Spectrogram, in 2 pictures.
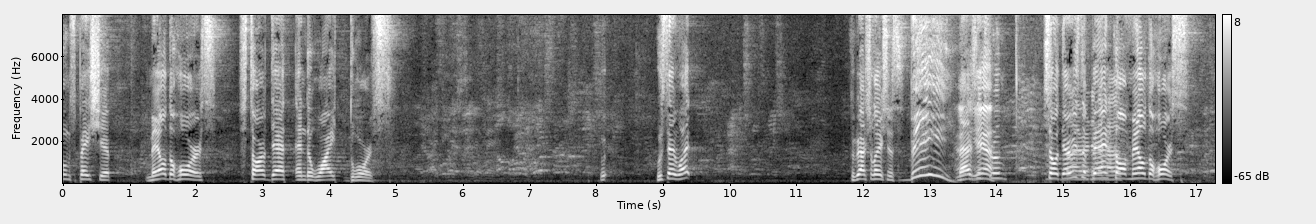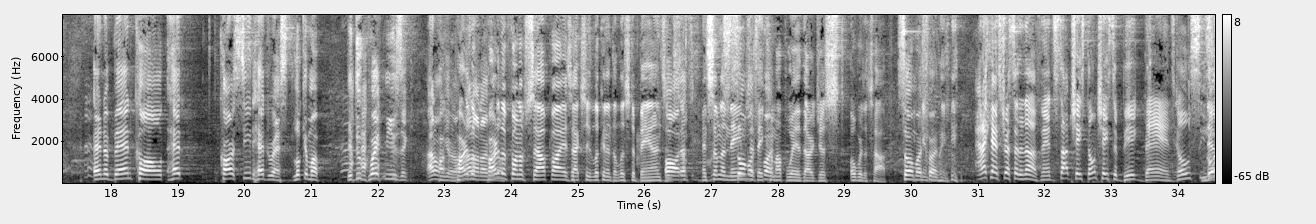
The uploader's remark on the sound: SXSW 2016 Preview Live at Rattle Inn.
